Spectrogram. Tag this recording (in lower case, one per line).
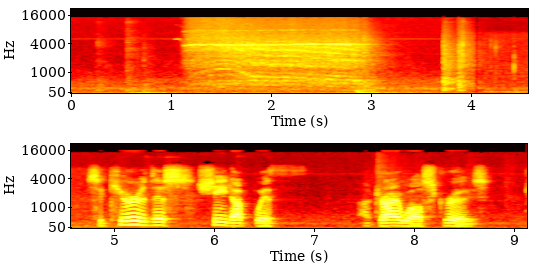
speech
drill
inside a large room or hall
